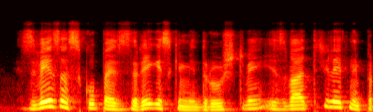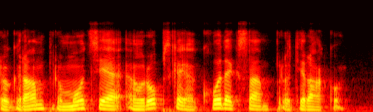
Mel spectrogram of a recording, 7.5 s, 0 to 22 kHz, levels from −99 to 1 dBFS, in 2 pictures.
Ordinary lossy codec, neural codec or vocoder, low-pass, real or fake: Opus, 24 kbps; none; 7.2 kHz; real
